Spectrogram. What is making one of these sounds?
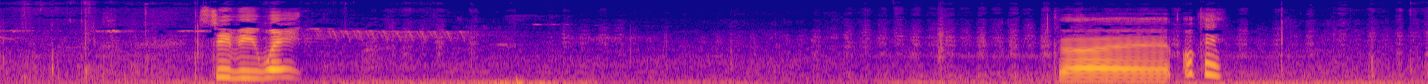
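A small dog yelps and whines close by in short, high-pitched bursts.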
